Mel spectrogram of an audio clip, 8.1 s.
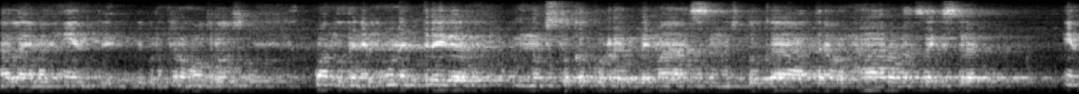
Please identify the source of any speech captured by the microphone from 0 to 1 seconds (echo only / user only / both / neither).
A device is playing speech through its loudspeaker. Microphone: echo only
